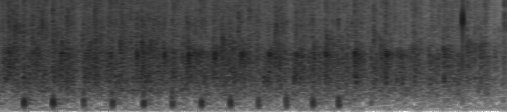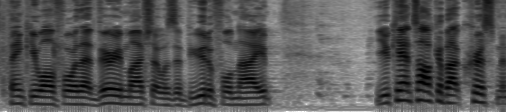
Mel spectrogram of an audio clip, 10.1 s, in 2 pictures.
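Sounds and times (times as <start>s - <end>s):
crowd applauding: 0.0s - 5.8s
rhythmic clapping: 0.0s - 5.9s
speech: 5.2s - 7.9s, 8.9s - 10.1s.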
